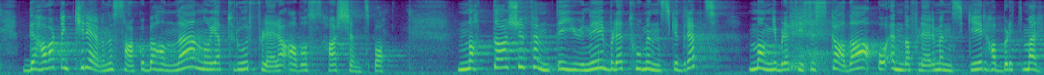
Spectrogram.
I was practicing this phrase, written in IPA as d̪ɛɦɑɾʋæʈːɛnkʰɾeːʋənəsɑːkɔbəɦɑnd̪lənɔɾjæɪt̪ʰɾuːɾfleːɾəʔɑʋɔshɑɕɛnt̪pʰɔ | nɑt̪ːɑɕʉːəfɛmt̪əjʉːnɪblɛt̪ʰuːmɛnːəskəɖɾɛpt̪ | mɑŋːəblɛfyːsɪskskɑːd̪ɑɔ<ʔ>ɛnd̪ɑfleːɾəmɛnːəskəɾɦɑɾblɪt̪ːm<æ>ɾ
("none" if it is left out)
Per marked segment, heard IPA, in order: ʔ, æ

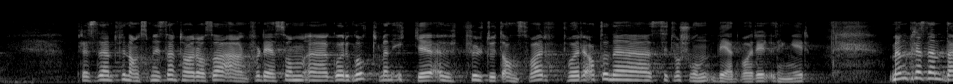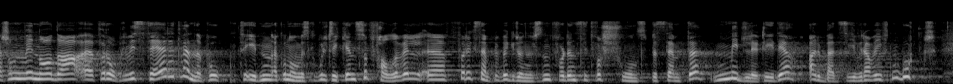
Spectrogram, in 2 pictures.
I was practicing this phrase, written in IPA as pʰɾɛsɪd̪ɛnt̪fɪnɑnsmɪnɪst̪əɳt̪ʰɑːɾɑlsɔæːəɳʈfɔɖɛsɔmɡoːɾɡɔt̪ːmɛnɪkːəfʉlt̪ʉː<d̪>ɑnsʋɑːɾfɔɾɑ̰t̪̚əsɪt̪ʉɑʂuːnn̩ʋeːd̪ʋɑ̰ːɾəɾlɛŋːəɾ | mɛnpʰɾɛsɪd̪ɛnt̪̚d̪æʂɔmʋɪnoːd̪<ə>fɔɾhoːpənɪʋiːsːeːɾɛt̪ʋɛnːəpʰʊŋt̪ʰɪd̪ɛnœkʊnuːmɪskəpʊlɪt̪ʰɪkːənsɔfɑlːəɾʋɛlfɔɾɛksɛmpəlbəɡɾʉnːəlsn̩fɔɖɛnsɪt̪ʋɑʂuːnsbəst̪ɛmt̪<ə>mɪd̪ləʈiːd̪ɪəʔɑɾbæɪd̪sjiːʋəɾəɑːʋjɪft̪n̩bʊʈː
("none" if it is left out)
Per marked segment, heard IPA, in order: t̪, ɑ, ə

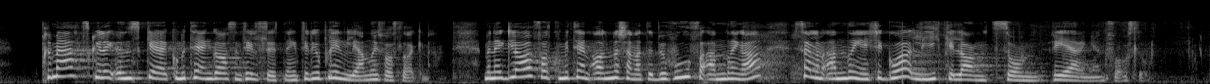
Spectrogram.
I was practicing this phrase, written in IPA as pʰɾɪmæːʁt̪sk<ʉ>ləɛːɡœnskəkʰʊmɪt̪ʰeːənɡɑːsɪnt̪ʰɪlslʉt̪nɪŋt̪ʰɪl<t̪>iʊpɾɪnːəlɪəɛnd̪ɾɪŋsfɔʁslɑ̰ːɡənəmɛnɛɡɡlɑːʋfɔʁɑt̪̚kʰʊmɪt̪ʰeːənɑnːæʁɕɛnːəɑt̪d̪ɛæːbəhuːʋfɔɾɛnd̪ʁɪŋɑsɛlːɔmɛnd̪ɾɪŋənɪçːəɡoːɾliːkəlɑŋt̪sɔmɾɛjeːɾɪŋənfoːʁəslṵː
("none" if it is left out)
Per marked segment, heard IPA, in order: ʉ, d̪

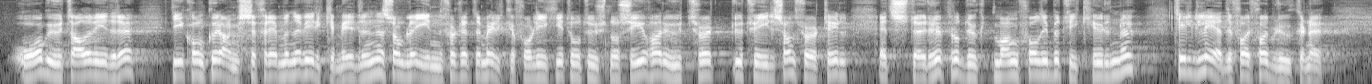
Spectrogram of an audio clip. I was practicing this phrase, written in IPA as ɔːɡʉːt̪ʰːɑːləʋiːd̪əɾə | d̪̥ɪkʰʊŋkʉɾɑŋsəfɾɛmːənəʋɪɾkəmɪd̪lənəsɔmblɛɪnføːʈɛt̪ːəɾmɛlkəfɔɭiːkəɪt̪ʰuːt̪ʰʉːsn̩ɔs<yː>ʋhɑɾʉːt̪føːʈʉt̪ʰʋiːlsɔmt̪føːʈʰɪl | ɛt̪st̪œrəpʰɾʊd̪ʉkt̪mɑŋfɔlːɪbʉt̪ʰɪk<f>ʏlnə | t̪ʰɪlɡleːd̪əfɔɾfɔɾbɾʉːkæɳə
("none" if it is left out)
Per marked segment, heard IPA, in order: yː, h

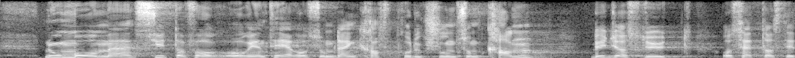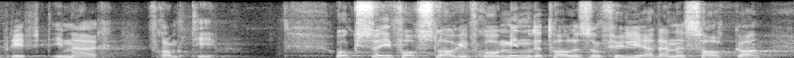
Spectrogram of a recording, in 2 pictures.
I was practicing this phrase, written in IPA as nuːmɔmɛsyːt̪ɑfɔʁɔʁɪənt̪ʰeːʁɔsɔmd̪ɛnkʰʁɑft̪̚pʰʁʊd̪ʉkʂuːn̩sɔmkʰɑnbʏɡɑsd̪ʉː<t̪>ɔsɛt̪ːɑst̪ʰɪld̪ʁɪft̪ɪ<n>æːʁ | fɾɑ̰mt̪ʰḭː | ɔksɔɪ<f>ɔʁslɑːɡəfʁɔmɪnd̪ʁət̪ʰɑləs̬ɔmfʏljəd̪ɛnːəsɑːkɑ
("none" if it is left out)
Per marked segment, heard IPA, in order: t̪, n, f

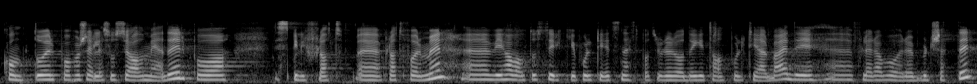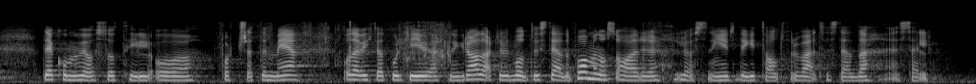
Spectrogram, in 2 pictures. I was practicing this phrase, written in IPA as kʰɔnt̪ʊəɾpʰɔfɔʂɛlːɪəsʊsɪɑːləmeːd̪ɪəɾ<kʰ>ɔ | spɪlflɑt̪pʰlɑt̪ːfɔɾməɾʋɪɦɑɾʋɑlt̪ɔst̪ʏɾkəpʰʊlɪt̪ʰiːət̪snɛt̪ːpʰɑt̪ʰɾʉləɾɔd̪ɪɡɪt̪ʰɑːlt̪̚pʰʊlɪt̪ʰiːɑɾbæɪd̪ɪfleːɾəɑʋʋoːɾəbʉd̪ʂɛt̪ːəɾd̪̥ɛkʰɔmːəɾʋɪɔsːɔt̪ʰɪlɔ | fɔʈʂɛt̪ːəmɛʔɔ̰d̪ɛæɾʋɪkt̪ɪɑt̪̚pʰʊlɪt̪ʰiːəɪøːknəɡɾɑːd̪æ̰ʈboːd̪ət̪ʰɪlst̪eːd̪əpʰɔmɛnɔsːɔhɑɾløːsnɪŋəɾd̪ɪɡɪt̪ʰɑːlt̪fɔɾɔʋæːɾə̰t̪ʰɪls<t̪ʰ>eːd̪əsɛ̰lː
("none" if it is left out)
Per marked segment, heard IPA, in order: pʰ, t̪

